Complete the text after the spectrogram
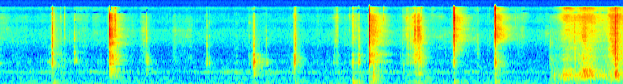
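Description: Plastic parts click and snap as a card is fitted into a slot.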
